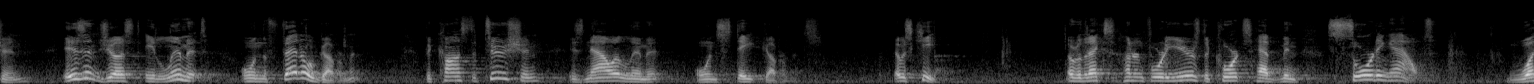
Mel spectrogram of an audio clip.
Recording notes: More than a dozen churches in our community gathered for an evening of lectures and discussion. This is an audio recording of the second of the two lectures delivered.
